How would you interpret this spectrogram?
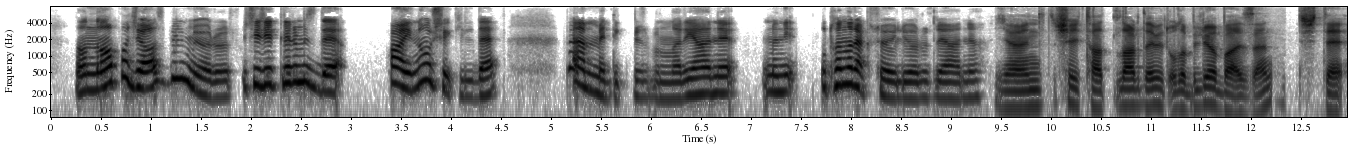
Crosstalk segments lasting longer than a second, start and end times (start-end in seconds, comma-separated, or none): none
